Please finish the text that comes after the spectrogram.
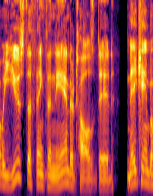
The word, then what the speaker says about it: Neanderthal: I always thought Neanderthal had an H in it. It does, so that's what's pronounced Neanderthal. It's tahal, but you just say tall. Like Thomas. Hmm.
